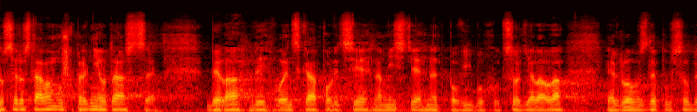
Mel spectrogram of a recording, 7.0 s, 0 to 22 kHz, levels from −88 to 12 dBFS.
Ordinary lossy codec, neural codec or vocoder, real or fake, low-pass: AAC, 48 kbps; vocoder, 44.1 kHz, 128 mel bands, Pupu-Vocoder; fake; 14.4 kHz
